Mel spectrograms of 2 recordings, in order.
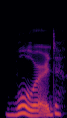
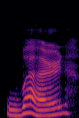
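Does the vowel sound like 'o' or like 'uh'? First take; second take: o; uh. First: The vowel sounds like a rounded o. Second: The vowel sounds like a neutral uh. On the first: The speaker calls it wrong. "you won't say word" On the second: The speaker calls it right. "instead you will say word"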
